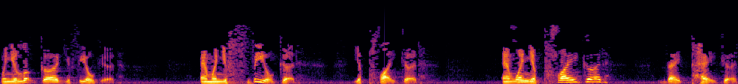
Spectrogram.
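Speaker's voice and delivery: put-on North Carolina accent with swooping pitch. Quote a man from North Carolina explaining why he dresses nice, imitating a North Carolina accent. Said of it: "I'll say it in his accent".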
